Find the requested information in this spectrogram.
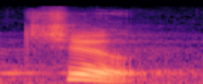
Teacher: palato alveolar, two pair of articulators, blade of the tongue and teeth ridge and front of the tongue and hard palate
